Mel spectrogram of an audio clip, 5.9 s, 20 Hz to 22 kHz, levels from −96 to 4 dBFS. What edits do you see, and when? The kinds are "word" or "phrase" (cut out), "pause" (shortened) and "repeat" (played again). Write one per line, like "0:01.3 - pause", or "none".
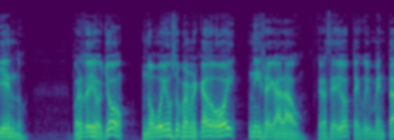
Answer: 0:04.6 - pause

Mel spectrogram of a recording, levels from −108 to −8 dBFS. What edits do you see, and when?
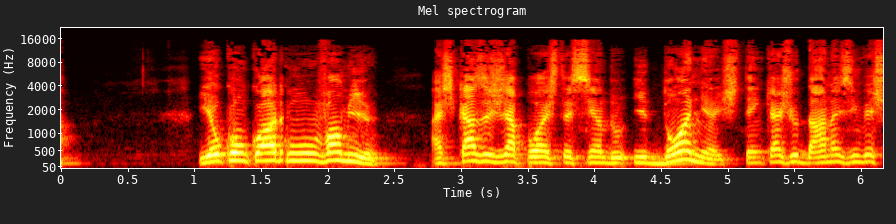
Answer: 0:01.6 - word

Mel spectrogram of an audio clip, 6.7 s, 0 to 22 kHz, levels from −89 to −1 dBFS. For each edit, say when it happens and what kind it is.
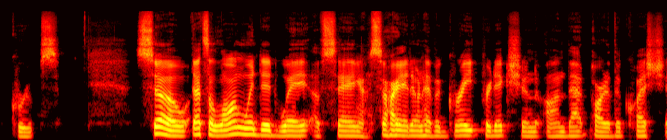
0:01.9 - word

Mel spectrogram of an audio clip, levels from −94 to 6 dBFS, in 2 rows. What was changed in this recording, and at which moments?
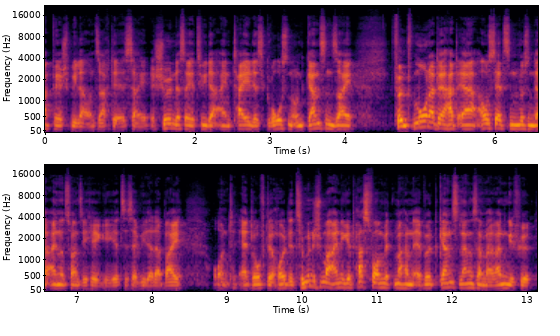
none

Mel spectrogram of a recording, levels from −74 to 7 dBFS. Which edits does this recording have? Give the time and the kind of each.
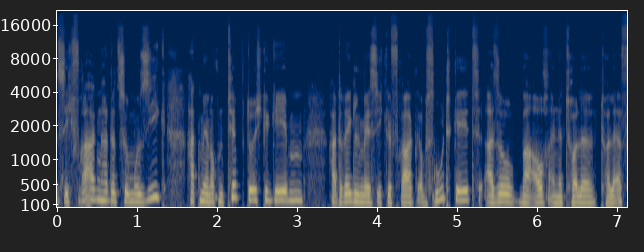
0:01.9 - word
0:04.7 - word

